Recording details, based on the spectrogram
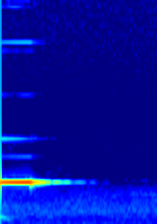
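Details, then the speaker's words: Smoke alarm giving shrill high-pitched beeps about a second apart with no fire; the owner suspects hot-water steam from the shower set it off. "can we just annoyed how there's no fire and no fire is from the hot water in the shower huh maybe it's a ghost"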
